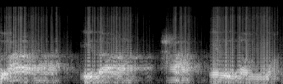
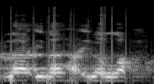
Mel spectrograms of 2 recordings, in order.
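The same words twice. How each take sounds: First: Talqin whisper to the dying. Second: Said in the usual way. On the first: Shown as a demonstration. Preacher shows how to prompt a dying person: low, slow murmur. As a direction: murmur "La ilaha illallah" slowly, low, as if at a deathbed. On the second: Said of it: "mengucap kalimat".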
